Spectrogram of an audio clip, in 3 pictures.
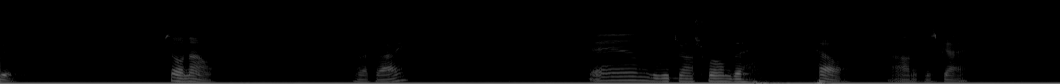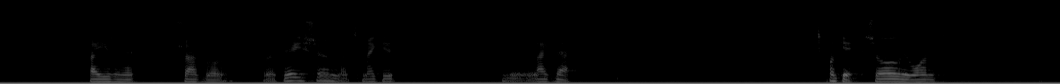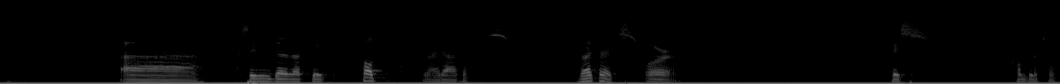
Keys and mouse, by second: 1.4 Tab, 2.1-7.6 drag, 3.6 Tab, 5.0 Tab, 7.6 r, 15.4 click, 20.9 ctrl+Tab, 28.0 ctrl+Tab, 29.8-31.8 drag.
